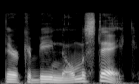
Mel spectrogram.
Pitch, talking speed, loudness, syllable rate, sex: 115 Hz, 215 wpm, -17 LUFS, 6.3 syllables/s, male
